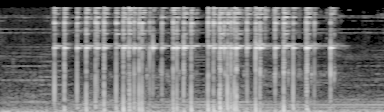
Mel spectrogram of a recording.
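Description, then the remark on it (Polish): Sleigh bells jingle in a quick, irregular shimmer of bright metallic rattles for about three seconds, then stop; no one speaks over them. “Co to dzwoni? To dzwonią renifery.”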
